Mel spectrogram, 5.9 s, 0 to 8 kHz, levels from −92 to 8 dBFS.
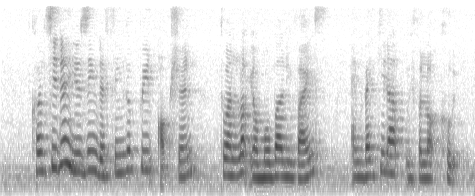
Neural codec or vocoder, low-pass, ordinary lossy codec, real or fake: vocoder, 22.05 kHz, 80 mel bands, Vocos; 7.2 kHz; MP3, 64 kbps; fake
